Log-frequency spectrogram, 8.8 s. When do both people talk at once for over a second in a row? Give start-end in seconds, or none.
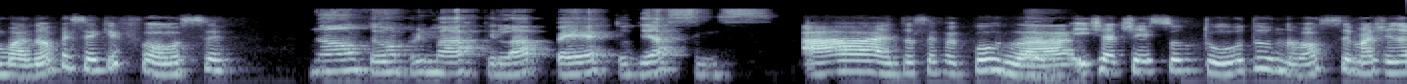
none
